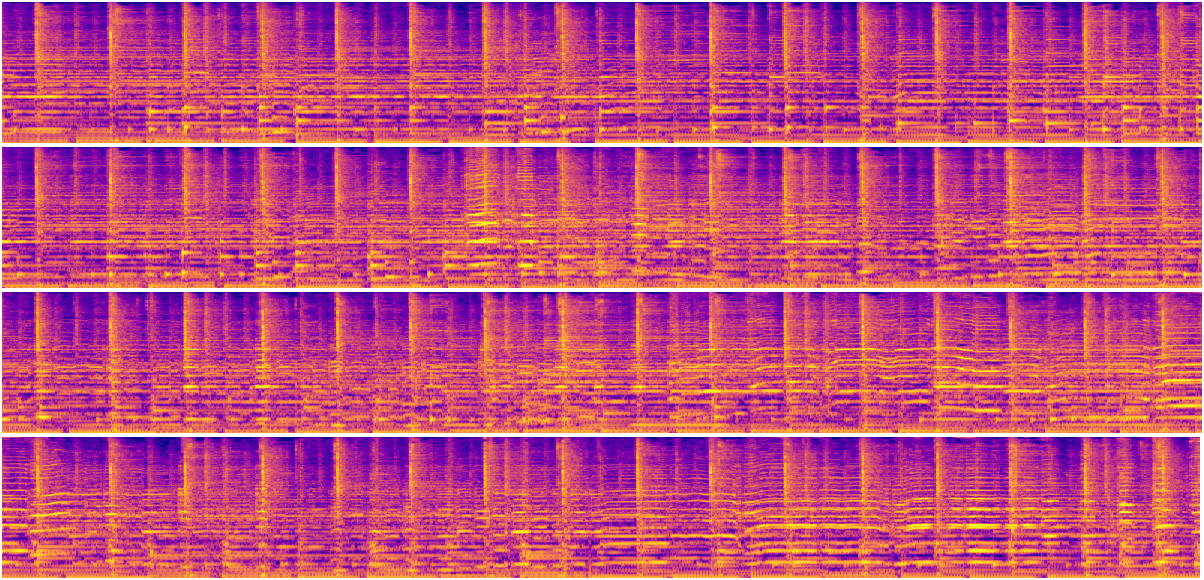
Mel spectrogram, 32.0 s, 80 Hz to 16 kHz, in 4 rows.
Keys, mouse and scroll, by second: 0.7 click, 2.2 click, 3.2-3.5 scroll down 1, 3.8 scroll up 2, 4.5 0, 6.0 click, 6.6 click, 7.2 0, 8.1-8.4 scroll up 2, 9.4 click, 9.9 space, 12.5-12.8 scroll up 2, 14.2-14.7 scroll down 1, 14.7-15.8 middle drag, 16.6 click, 17.0 space, 18.8 click, 19.2 space, 20.1 click, 20.4 space, 21.7 click, 22.0 space, 23.3 click, 23.9 space, 24.6 middle click, 26.5 click, 28.2 2, 30.0 click, 31.0-31.5 scroll down 1.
